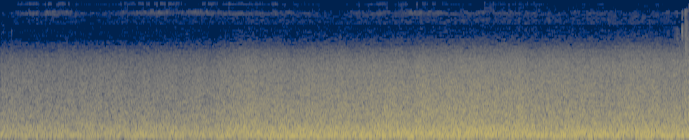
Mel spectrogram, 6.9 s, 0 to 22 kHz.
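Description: Sanjo waterfall in Japan, about 100 m high and 30 m wide, roars as a steady broadband rush of falling water, loud and continuous with no voices.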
